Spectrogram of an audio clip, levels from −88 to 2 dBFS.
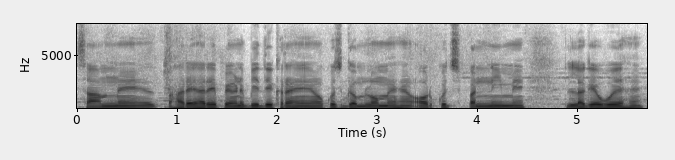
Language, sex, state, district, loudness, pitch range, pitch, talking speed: Hindi, male, Uttar Pradesh, Lucknow, -16 LUFS, 125-135 Hz, 130 Hz, 200 wpm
